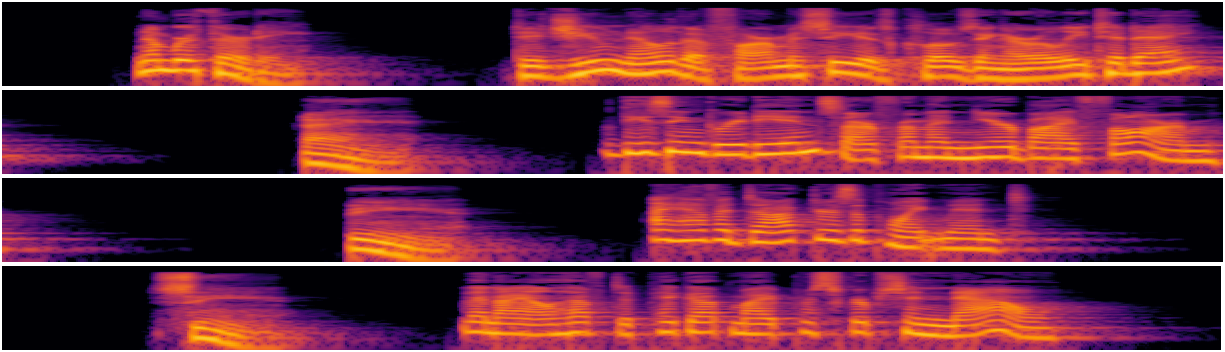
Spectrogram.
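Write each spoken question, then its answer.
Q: Did you know the pharmacy is closing early today?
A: C: Then I'll have to pick up my prescription now.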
